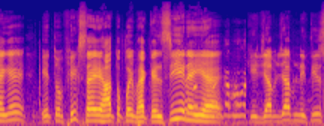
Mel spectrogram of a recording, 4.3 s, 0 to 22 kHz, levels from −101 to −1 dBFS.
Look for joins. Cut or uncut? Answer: cut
